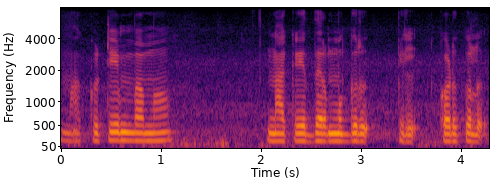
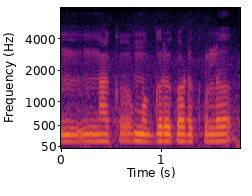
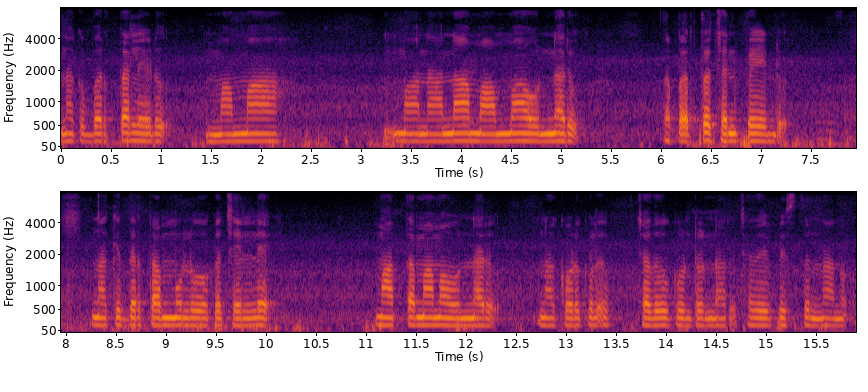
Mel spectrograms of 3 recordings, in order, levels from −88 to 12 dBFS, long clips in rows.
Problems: constant background noise, background conversations at intervals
